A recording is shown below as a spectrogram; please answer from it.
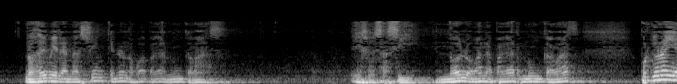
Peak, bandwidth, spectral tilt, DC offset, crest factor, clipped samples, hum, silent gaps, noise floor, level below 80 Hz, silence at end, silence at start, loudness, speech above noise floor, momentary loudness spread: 0 dBFS; 8 kHz; -7.5 dB/octave; under 0.1%; 16 dB; under 0.1%; none; none; -44 dBFS; -36 dBFS; 0 s; 0.25 s; -16 LUFS; 30 dB; 15 LU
